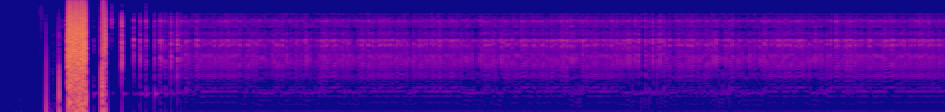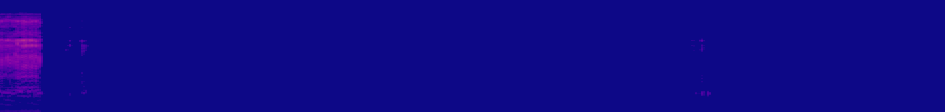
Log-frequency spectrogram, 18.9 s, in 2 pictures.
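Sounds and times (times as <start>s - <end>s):
vinyl record noise: 0.4s - 9.9s.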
